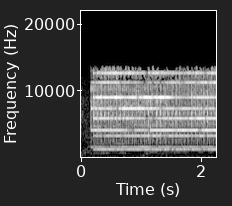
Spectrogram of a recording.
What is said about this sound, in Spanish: Bueno, ¿y vosotros qué tenéis de alarmas en, el móvil? ¿Qué tenéis de tono, de alarma? A ver, yo os cuento. Yo tengo móvil nuevo desde hace poquitín ¿Mm? y no tengo muy pillado todavía. Ah, eh. ya estaba El Classic, Classic. A ver, a ver.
